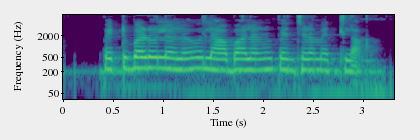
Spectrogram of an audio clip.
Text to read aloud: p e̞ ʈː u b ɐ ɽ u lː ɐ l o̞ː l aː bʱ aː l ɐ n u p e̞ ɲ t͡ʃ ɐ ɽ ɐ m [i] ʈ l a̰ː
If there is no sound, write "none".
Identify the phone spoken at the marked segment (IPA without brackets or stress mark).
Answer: ɛ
